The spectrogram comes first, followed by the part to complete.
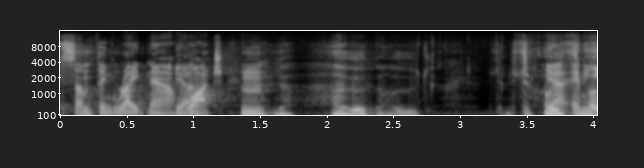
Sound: babbles

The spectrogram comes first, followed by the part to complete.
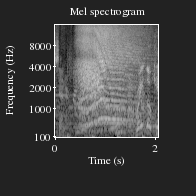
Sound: drone whirs

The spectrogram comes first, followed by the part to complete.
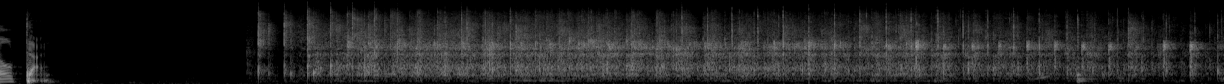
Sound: applause

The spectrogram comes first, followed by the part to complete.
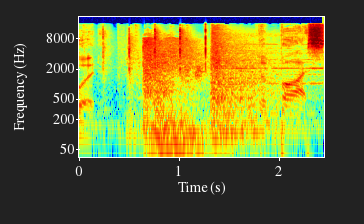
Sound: gunshot

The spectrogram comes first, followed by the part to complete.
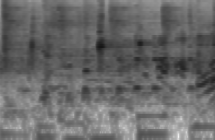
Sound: laughing

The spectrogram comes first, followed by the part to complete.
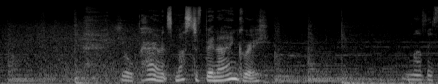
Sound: sigh

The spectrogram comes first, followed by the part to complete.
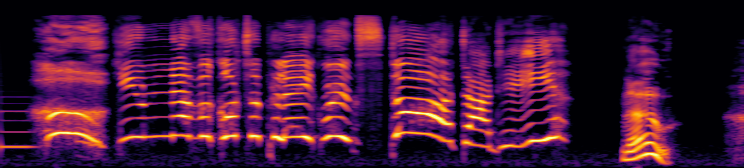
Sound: gasps

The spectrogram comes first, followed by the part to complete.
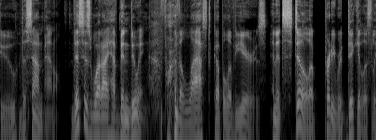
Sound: chuckle

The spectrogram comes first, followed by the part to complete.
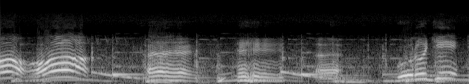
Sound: laughs

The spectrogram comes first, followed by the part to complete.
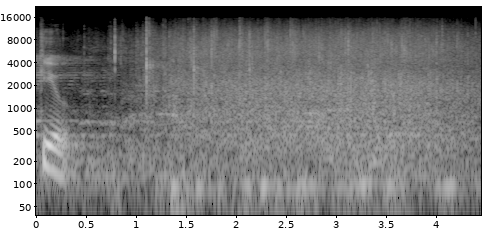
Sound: applause

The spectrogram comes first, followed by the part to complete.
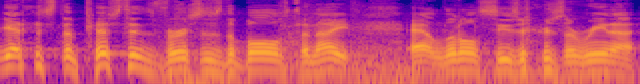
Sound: laughter

